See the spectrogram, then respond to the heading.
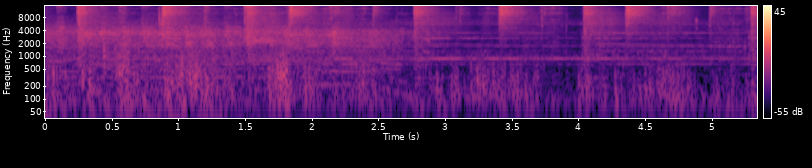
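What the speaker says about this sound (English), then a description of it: "But we got a train coming." A train approaches a two-track railroad crossing near an old caboose, a loud rumbling rush of rail noise with heavy wind buffeting the microphone and no talk.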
